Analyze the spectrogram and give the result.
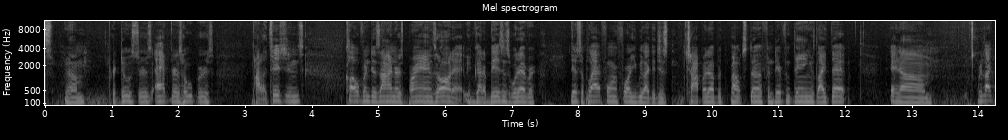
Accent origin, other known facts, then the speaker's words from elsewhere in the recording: Milwaukee, Wisconsin, United States; Growing up in Milwaukee, it could definitely be tough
